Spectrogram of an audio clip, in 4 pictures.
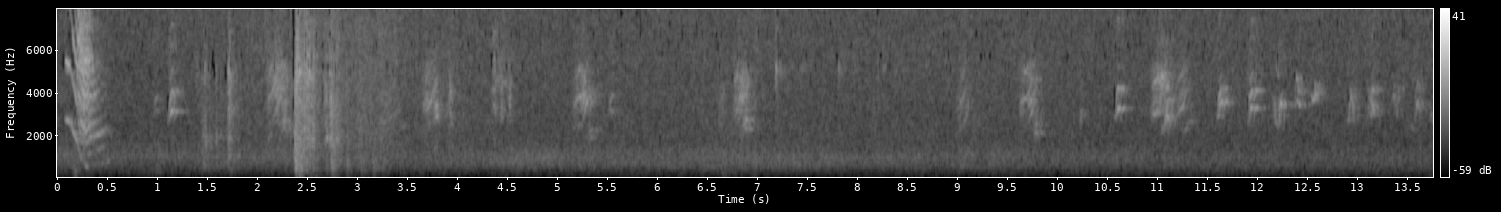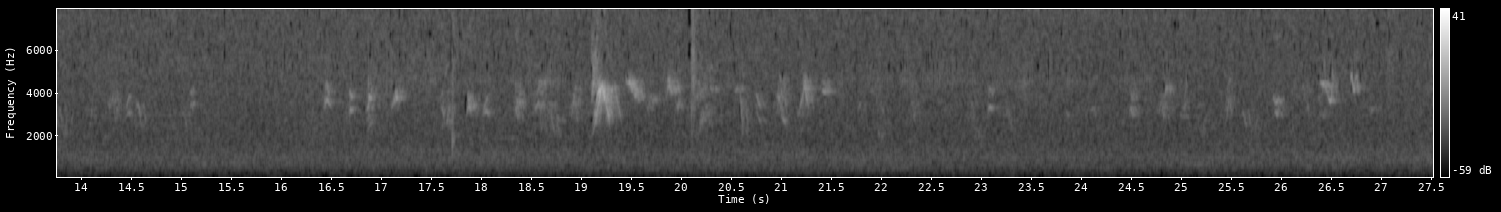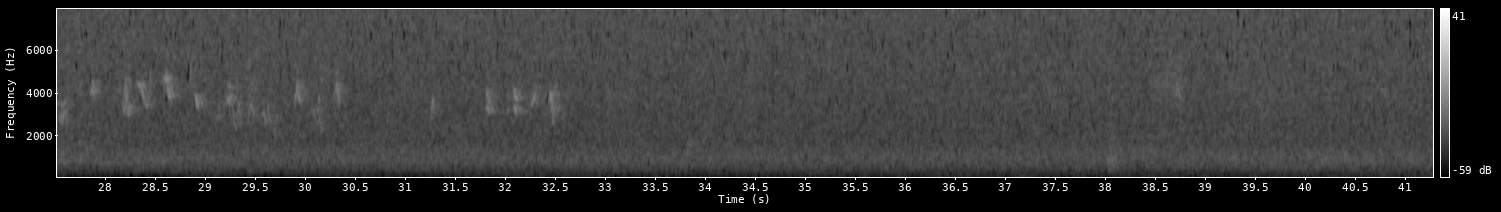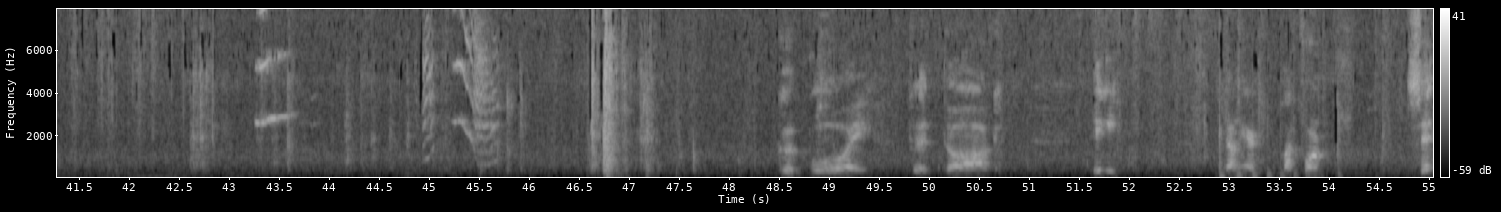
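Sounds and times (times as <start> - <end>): small birds chirping: 0.0 - 2.6, 3.3 - 5.8, 6.6 - 32.8, 37.1 - 39.8
faint background noise: 0.0 - 55.0.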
